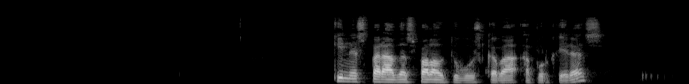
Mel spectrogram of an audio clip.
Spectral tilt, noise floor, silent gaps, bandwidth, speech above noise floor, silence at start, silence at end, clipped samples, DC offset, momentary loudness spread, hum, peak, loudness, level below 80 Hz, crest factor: -5.5 dB/octave; -80 dBFS; none; 10 kHz; 58 dB; 3.35 s; 0.9 s; under 0.1%; under 0.1%; 14 LU; none; -2 dBFS; -22 LUFS; -64 dBFS; 24 dB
